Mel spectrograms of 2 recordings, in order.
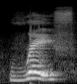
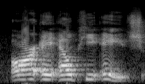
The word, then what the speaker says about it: Rafe: think that's a thing, and Rafe, spelled R-A-F-E, not R-A-L-P-H, which is how you spell that. And I think Tessa Dare was like afraid that her American readers would read that as Ralph, and she's like, Ralph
